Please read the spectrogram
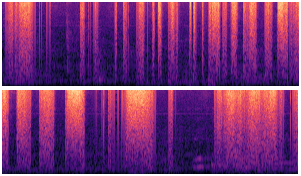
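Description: Rubbing and scraping noise close to the microphone: many short scrapes, with longer, louder stretches about halfway through and again near the end.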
